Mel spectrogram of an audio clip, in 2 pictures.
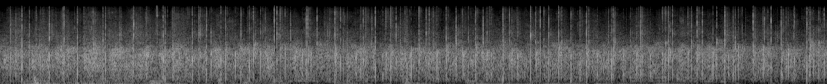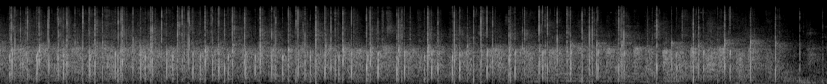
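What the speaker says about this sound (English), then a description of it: "So round of applause." Audience applause at a Portsmouth city council meeting, dense sustained clapping from a room full of people that holds steady for a long stretch and then tapers off at the end.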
